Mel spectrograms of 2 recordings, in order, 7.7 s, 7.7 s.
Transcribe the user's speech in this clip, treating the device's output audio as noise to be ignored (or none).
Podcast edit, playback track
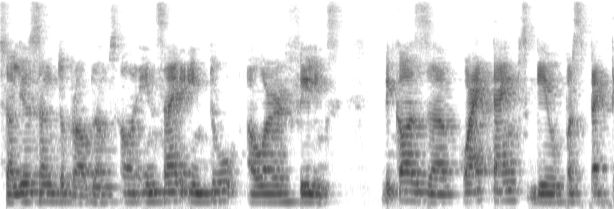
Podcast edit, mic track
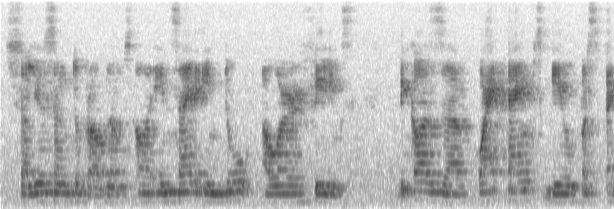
none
